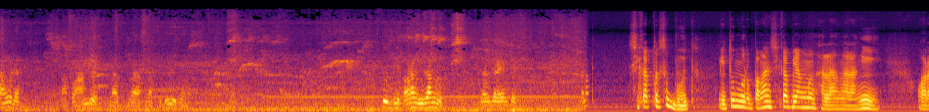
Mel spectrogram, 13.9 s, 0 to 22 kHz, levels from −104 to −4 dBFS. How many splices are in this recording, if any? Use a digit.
1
